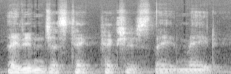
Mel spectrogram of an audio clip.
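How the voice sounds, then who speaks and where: A Canadian photojournalist in his sixties speaks casually in an extremely low voice with fairly even intonation and a measured pace. He's an interview guest at a desk mic on a stand in a brick-walled studio set, rambling with lots of restarts and fillers. A little hiss or hum is audible.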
